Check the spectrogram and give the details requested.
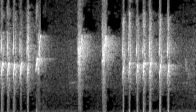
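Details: Fast stuttering series of high chirps from an orange-headed thrush singing eagerly as a lure for caged birds, broken by two longer rising whistles, then another rapid chirping run.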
